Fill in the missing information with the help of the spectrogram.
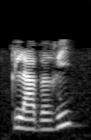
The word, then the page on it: klawerig: Bas-Rhin; Herrlisheim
